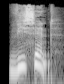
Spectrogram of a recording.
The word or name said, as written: visent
